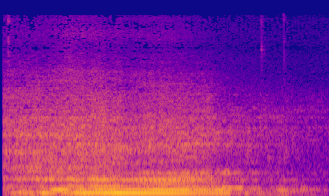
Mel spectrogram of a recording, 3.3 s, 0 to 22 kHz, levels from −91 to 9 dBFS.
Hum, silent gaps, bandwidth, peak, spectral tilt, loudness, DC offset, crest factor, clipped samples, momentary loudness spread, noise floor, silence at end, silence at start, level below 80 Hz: none; none; 6.4 kHz; -2 dBFS; -8 dB/octave; -14 LUFS; under 0.1%; 12 dB; under 0.1%; 22 LU; -33 dBFS; 0.2 s; 0.05 s; -16 dBFS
